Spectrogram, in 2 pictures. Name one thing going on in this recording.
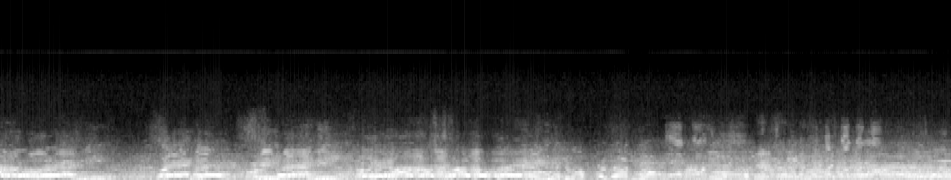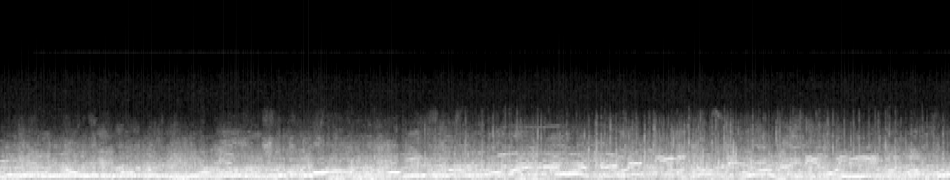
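A large crowd of men and women chants and sings together outdoors.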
